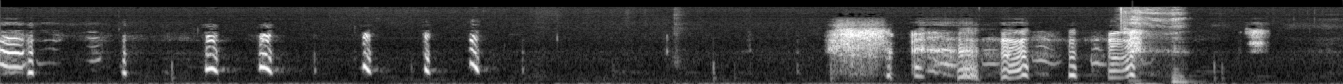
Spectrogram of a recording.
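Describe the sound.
A person imitates a goose: a quick run of short, nasal honks, then a few louder, raspier honking blasts, with no words spoken.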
